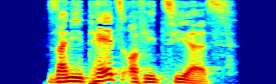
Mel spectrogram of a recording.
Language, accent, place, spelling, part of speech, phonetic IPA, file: German, Germany, Berlin, Sanitätsoffiziers, noun, [zaniˈtɛːt͡sʔɔfiˌt͡siːɐ̯s], De-Sanitätsoffiziers.ogg
- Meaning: genitive singular of Sanitätsoffizier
